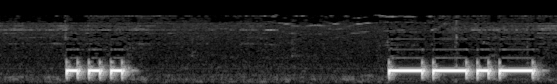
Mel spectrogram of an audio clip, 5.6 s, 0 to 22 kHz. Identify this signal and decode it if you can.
Morse code, heard as a keyed tone, about 11 wpm, 650 Hz. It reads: S Q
